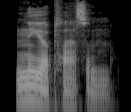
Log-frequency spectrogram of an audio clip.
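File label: "neoplasm", British English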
